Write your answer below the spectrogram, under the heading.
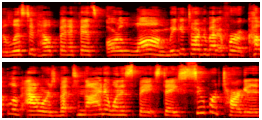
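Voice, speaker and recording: A woman with a high pitch speaks in a raised, projected voice, bright and sharp in tone, with ordinary pitch variation. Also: fairly quick pace, hardly any pauses. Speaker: wellness physician. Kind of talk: live stream health talk. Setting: live social media video. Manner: fast.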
